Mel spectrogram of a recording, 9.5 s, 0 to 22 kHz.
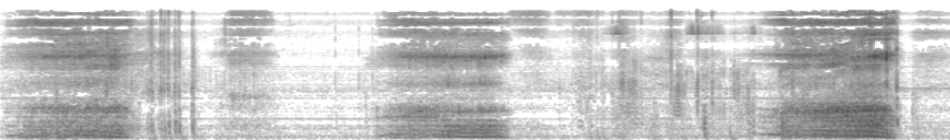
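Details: Loud, low, rattling snores on each breath in, about 16 a minute, with quiet pauses between, from a sleeping husband; heavy snoring.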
